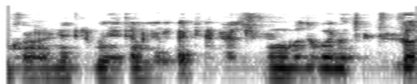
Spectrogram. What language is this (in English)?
Bangla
